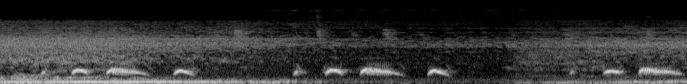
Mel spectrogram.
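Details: Lure call of a spotted dove for attracting birds: phrases of short rounded coos, each ending in a longer sliding note, repeated about three times with brief gaps, a low rumbling hum underneath.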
